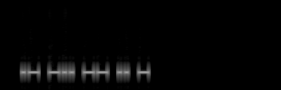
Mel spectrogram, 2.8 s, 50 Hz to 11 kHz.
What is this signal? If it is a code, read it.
Morse code, heard as a keyed tone, about 34 wpm, 700 Hz. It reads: ADMIT
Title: Five Letter Words - 35wpm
